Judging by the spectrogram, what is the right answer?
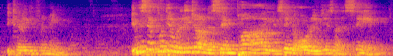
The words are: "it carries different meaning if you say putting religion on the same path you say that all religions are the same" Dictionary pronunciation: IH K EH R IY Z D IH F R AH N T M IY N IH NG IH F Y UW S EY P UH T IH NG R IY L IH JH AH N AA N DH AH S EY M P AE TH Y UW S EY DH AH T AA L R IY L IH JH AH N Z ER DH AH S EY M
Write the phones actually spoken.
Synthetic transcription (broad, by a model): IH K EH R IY D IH F R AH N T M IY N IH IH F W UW S EY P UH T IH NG R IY L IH JH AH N AA N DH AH S EY M P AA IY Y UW S EY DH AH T AA L R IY L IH JH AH N S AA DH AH S EY M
